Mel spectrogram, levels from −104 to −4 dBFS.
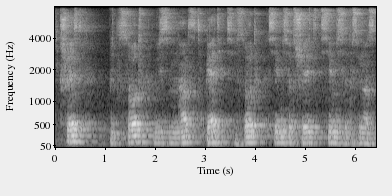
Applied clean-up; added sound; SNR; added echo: none; none; none; reverberation time 0.9 s.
